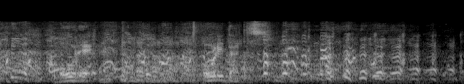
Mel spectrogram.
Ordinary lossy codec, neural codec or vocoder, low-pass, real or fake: none; none; none; real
